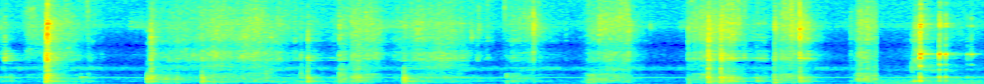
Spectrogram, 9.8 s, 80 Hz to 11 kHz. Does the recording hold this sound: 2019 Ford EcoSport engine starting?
no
